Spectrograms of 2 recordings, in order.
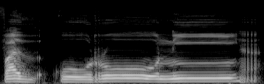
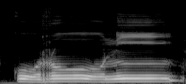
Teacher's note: ru dibaca tebal, dibaca tafkhim. Huruf ra dibaca tebal karena dia berharokat dhammah, maka huruf ra dibaca tebal.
